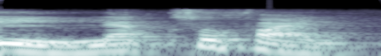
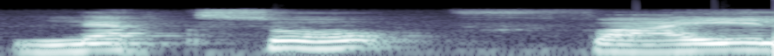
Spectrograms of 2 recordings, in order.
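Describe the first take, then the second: First: Said in the usual way. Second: लेक्सोफाइल drawn out slowly, rising at the end; slow model word. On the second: Shown as a demonstration. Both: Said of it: "teacher models word twice".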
